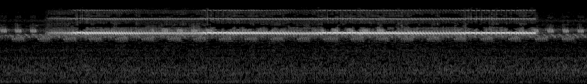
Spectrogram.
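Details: Loud, unbroken high-pitched insect trill that swells and eases in waves for about five seconds, framed by softer rhythmic chirping at the start and end.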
